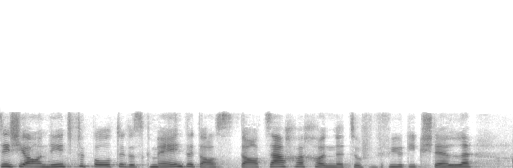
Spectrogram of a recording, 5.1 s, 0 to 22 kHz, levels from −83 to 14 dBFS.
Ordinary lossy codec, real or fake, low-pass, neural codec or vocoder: AAC, 48 kbps; fake; 7.2 kHz; codec, 16 kHz, 0.8 kbps, ZipCodec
